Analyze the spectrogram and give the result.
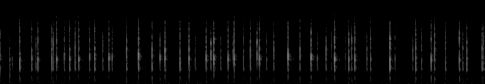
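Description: Long nails tap fast on the faces and edges of a small, tall, closed brown cardboard cosmetic box, producing about thirty quick, dry clicks over five seconds. Each tap is crisp and papery, centred in the midrange with a bright upper edge. There is no low end, and each tap stops instantly without ringing.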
